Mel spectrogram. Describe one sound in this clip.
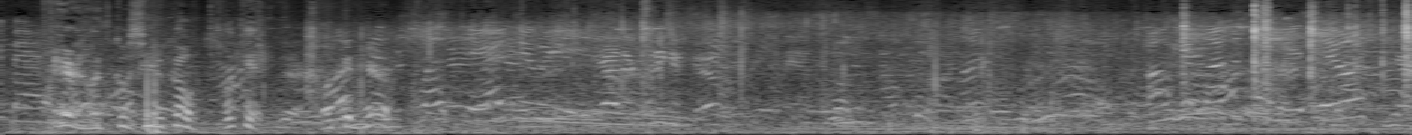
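Several people talk nearby outdoors.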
